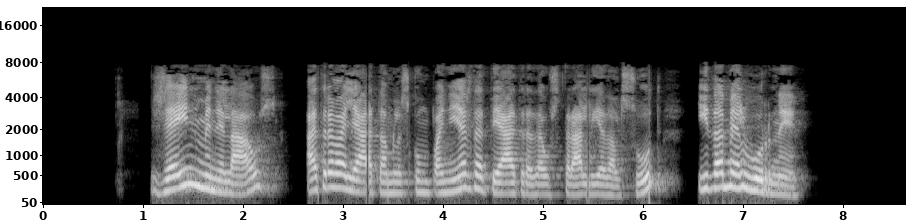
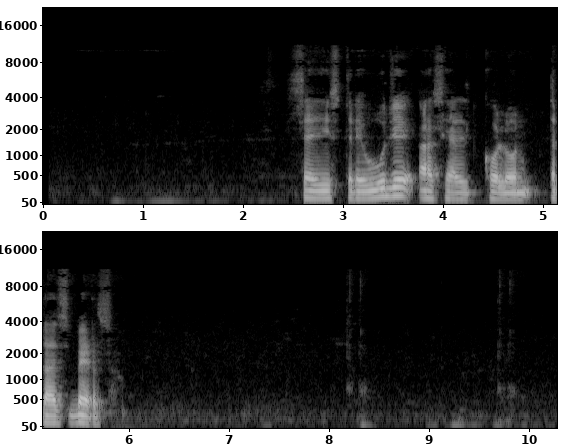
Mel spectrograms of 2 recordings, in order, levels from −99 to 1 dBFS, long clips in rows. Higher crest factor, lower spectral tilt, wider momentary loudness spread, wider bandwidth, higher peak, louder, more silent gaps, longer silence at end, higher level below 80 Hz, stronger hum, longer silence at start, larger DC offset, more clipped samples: about the same, 18 dB vs 22 dB; second, -4.5 dB/octave vs -7.5 dB/octave; first, 10 LU vs 7 LU; second, 8 kHz vs 11 kHz; first, -2 dBFS vs -14 dBFS; first, -17 LUFS vs -32 LUFS; first, 2.53-2.63 s, 6.48-6.55 s vs none; second, 1.1 s vs 4.5 s; about the same, -62 dBFS vs -60 dBFS; neither; second, 1.1 s vs 2.55 s; neither; neither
